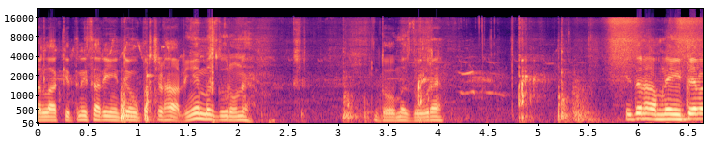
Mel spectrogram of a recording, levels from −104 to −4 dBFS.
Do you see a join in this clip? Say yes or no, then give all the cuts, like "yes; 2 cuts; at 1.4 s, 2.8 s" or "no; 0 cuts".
yes; 1 cut; at 5.5 s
